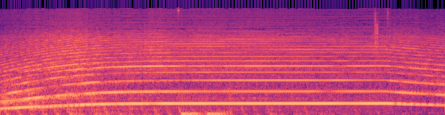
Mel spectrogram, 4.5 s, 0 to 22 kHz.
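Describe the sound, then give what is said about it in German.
A loud civil defense siren sounding an announced test alarm at 11 a.m. on a warning day wails with a steady, sustained tone rich in harmonics, holding its pitch for several seconds without any voices over it. “Der Sirenenalarm, den Sie gehört haben, ist ein angekündigter Probealarm.”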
